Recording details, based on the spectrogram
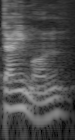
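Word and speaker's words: daemon: Embraces the spiritual now he pronounced this this word Damon refer it looks like demon it looks like the word demon take away the A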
